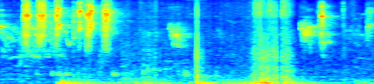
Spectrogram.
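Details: Australian budgies chattering, a fast run of high twittering chirps at first, then a sharp click and fewer short squeaky calls against low background rumble.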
